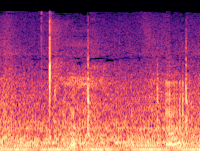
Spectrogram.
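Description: A short pause in a quiet room with a low steady hum: a sharp click about half a second in, then a couple of fainter creaks or ticks.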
